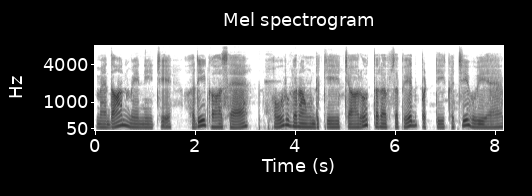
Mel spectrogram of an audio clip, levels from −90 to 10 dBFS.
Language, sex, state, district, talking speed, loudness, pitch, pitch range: Hindi, male, Uttar Pradesh, Saharanpur, 115 wpm, -19 LUFS, 115 Hz, 110-140 Hz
